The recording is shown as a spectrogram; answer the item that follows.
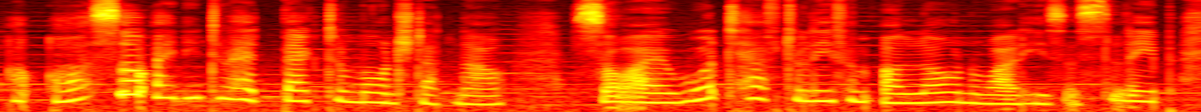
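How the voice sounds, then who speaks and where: A timid, easily flustered young girl from a fantasy story. Her voice sits very high, and she stammers and rambles earnestly, quick to get huffy. Music plays behind her. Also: creaky, darkish tone. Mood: worried, rambling.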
